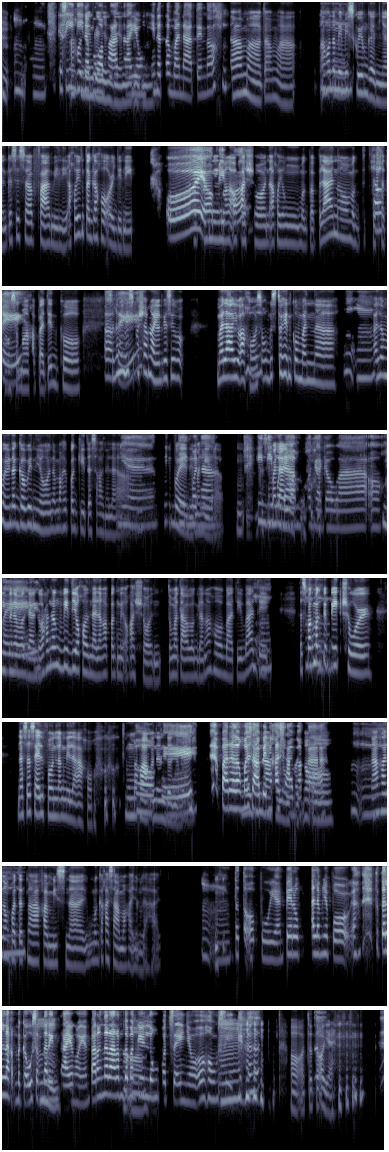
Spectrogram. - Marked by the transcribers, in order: giggle; drawn out: "Uy"; chuckle; drawn out: "Okey"; chuckle; laugh; drawn out: "Mm"; giggle; giggle
- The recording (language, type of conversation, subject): Filipino, unstructured, Ano ang pinaka-memorable mong kainan kasama ang pamilya?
